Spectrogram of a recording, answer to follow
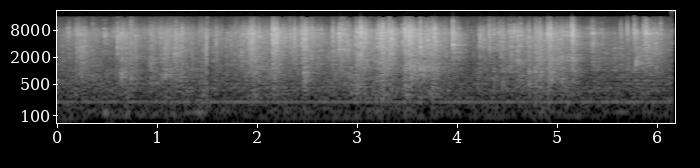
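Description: Aluminum foil crinkling and crackling as it is peeled off a foil pan and crumpled in the hands, a quick irregular run of crackles.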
